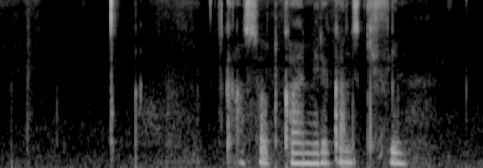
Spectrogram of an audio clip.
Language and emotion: Russian, neutral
